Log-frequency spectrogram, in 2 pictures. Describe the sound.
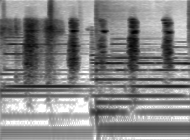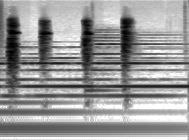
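Rapid breathing exercise with quick inhales and exhales, many short, breathy puffs in a steady fast rhythm over a constant tonal drone.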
